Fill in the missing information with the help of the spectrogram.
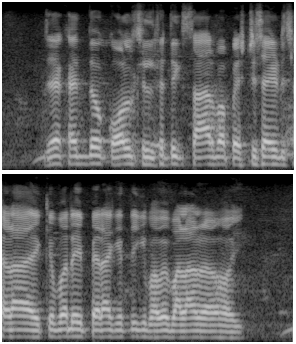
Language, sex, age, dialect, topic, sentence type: Bengali, male, 18-24, Jharkhandi, agriculture, statement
